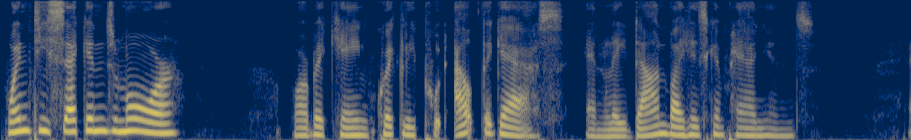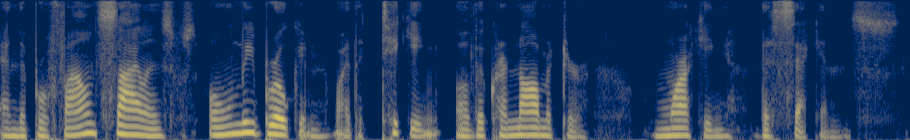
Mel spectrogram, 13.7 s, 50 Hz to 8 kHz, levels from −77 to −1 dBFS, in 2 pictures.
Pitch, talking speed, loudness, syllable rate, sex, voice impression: 165 Hz, 135 wpm, -21 LUFS, 4.6 syllables/s, female, feminine, very adult-like, slightly clear, slightly fluent, slightly calm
